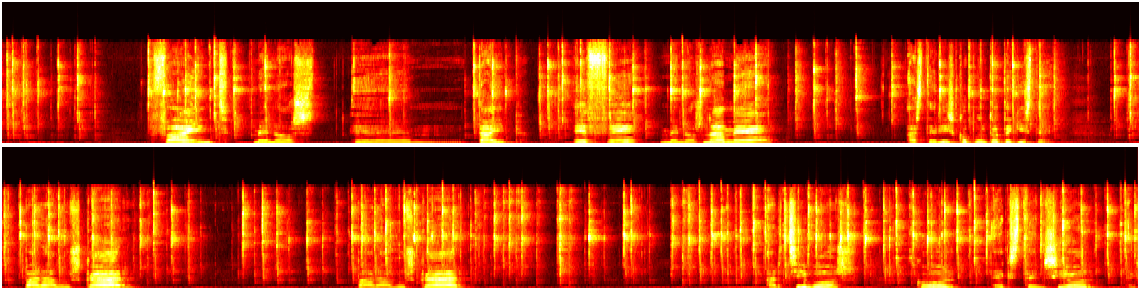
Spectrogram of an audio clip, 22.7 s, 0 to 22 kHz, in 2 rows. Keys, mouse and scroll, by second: 0.0-22.7 typing.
